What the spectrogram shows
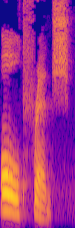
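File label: "Old French", English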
